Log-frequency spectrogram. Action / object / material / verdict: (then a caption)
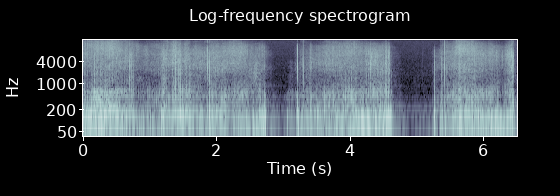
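scrape / small flat pebbled-leather case / leather / none. A small flat black pebbled-leather case lying on carpet is tapped and scratched with long fingernails. The sound is a dense, low, rustling scrape of quick taps and scratches that comes in three bursts separated by short near-silent pauses.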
